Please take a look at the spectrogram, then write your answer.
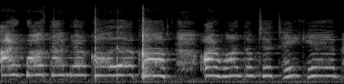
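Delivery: very high, strained mock yell; retold yelling. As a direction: act out a frantic screamed comeback. Retold yelling back about the cops.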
